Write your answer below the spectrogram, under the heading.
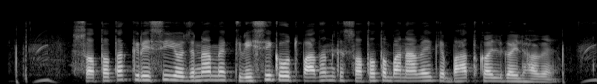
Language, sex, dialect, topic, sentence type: Bhojpuri, male, Northern, agriculture, statement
